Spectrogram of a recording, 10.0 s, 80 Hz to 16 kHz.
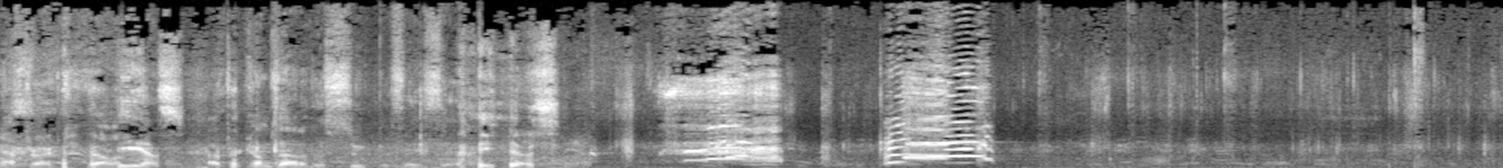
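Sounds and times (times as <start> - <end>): goose honking: 4.4 - 5.3, 5.9 - 6.7.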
